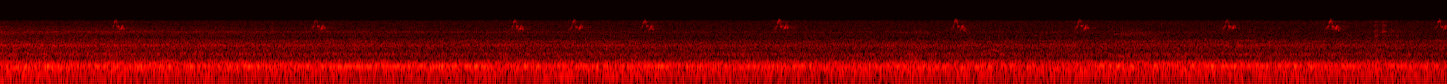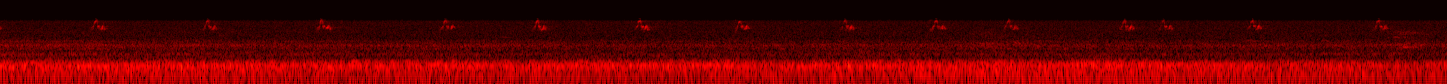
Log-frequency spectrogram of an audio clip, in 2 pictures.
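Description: Low rumble of a freight train that has just passed, easing off over the first ten seconds or so and then holding as a steady low rumble. Over it, short high chirps come about once a second, like a small bird calling.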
